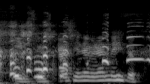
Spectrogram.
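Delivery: high, loud, fast words breaking into laughter; can barely get it out for laughing; laughing narration. Real, not acted. Telling friends about the wrong door, cracking up loudly. Laughing through his own story.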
